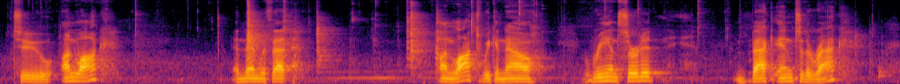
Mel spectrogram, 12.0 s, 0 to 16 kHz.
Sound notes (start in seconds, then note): 5.3 cable clinking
